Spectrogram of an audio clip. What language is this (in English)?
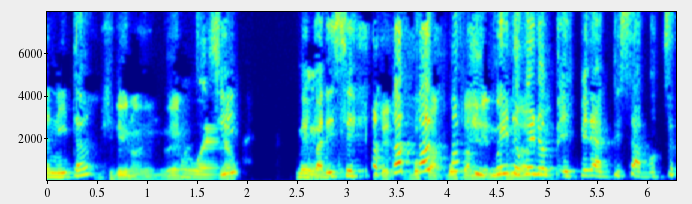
Spanish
